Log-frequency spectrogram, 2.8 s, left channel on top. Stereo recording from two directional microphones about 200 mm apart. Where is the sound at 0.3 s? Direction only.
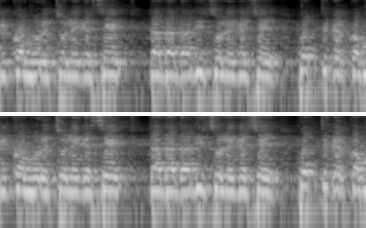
25° left (ahead or behind).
